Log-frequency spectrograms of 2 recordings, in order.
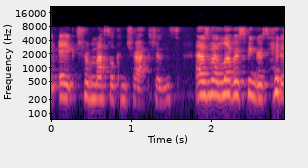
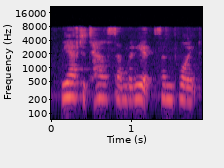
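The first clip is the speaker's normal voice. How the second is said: much softer, hushed line; whisper; 12 dB quieter than usual. Acted. Reader voicing the lover whispering in bed. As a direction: hush it like a secret. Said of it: "she whispered".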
